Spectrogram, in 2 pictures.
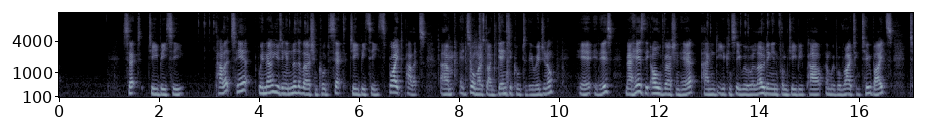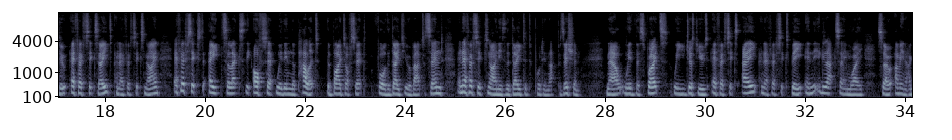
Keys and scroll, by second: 7.7 ctrl+c, 8.1 ctrl+f, 8.3 v, 8.7 Return, 9.9 Escape.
